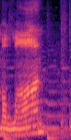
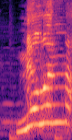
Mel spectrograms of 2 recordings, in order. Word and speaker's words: Milan: And also, thank you for pronouncing it Milan. I don't know. – yeah. – Millen, I don't.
